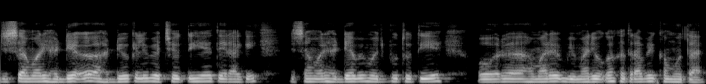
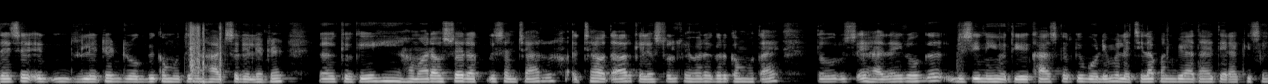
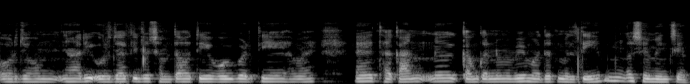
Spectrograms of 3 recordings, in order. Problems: constant background noise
